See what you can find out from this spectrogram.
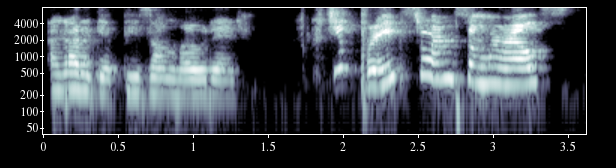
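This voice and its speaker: A woman's voice: on the high side, big pitch swings, normal speed, background noise. A woman playing an exasperated, practical store employee in a comedy table read.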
